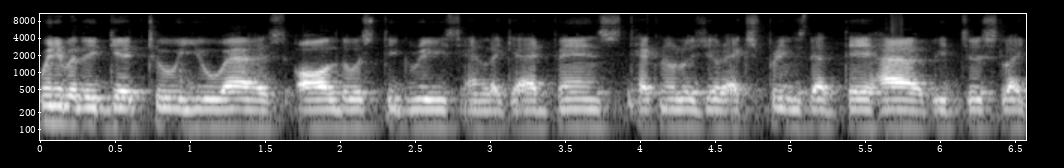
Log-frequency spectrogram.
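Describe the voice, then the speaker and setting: A man's flat, monotone delivery with hardly any pauses, against noticeable background noise. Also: medium pitch for a man, moderate pace. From refugee camp, Bhutanese community (Nepal). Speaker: nonprofit founder. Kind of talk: interview answers.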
